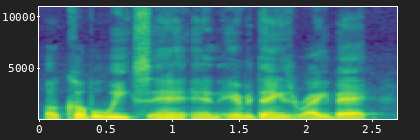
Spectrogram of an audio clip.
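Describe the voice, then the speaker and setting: A man's voice: low-pitched, lively intonation, brisk, darkish tone. A man co-hosting a casual talk show, speaking in an easygoing, conversational way. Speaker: podcast co-host. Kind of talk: casual chat.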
